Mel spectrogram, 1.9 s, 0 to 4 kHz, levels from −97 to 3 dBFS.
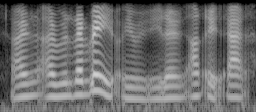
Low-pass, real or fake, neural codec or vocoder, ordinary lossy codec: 3.6 kHz; fake; autoencoder, 22.05 kHz, a latent of 192 numbers a frame, VITS, trained on many speakers; none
